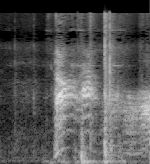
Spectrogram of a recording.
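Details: Two domestic cats at home squabbling after one provokes the other into a fight; a sharp, harsh yowling cry with a second burst, and a person talking over it.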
